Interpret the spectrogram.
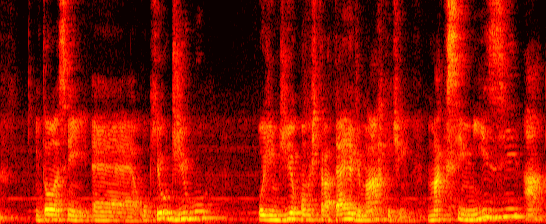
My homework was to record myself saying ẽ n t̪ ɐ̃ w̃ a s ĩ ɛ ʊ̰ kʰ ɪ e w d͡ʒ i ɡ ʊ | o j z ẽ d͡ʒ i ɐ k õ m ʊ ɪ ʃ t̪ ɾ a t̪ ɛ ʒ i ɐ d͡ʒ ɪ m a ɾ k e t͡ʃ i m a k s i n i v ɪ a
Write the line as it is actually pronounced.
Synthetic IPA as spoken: ẽ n t̪ ɐ̃ w̃ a s ĩ ɛ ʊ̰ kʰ ɪ e w d͡ʒ i ɡ ʊ | o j ʒ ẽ d͡ʒ i ɐ k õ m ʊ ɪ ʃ t̪ ɾ a t̪ ɛ ʒ i ɐ d͡ʒ ɪ m a ɾ k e t͡ʃ ĩ m a k s i m i z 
